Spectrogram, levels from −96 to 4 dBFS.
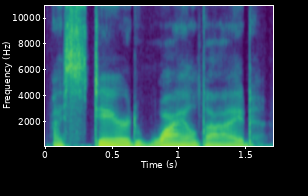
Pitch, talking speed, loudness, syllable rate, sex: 185 Hz, 140 wpm, -15 LUFS, 3.2 syllables/s, female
